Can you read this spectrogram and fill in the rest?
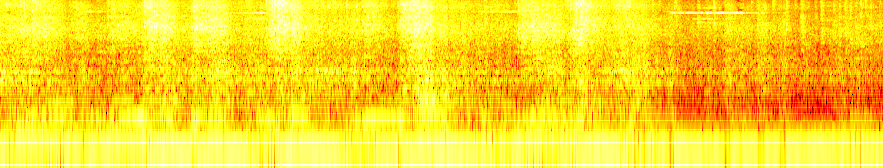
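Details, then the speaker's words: Classic Honda Civic EG with a cracked header weld (shifter also broken): loud, deep, raspy exhaust rumble swelling with each throttle blip, much louder than before; all exhaust gas escapes at the break with a strong smell; exhaust leak. "Kasi maririnig niyo iba yung tunog talaga niya ngayon, ang lakas. Tapos lahat ng exhaust gas nalabas dito."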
